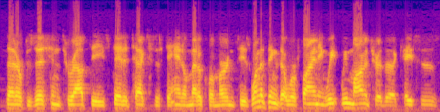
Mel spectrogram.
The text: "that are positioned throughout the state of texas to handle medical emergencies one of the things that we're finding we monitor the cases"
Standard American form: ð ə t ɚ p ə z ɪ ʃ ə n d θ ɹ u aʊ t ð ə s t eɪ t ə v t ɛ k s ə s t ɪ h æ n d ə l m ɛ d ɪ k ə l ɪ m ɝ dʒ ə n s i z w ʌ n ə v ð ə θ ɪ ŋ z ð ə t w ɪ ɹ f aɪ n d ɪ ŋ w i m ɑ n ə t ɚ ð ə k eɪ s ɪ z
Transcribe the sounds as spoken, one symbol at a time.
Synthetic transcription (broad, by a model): ð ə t ɚ p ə z ɪ ʃ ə n θ ɹ u aʊ t ð ə s t eɪ t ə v t ɛ k s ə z t ɪ h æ n d l m ɛ d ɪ k l ɪ m ɝ dʒ ə n s i z w ʌ n ə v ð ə θ ɪ ŋ z ð ə t w ɪ ɹ f aɪ n d ɪ ŋ w i m ɑ n ə t ɚ ð ə k eɪ s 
